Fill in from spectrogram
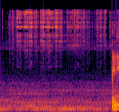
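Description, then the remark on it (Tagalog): A bunch of keys jingles and rattles with a bright metallic shimmer for a couple of seconds as a key is handed over, before a louder low thump cuts in at the end. “Matalim ang tingin niya sa akin nang iabot ang susi.”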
